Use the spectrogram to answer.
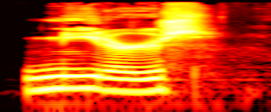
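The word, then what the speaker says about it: Kneaders: There was a little sandwich shop across the street, Neaters, with a K, silent K at the beginning.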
